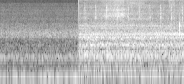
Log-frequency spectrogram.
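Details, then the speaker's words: Vevor diesel air heater in a Fiat Ducato van with the van closed up, running at full output: steady low roar, even fan rush, no surging or popping, van interior very hot; normal running. "Je vais le laisser un petit peu voir ce que ça donne. Lui donc qui chauffe à merveille. À l'intérieur, c'est la fournaise."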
